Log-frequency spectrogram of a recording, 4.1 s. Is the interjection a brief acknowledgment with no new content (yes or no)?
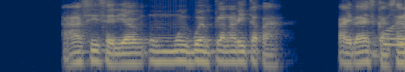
no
